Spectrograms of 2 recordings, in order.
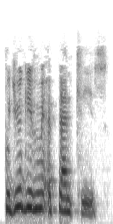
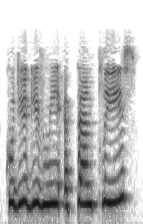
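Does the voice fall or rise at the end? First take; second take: fall; rise. First: The voice falls at the end. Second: The voice rises at the end. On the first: It is a command expecting yes. "it sounds like a command, and the answer yes is expected" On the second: It is a polite request. "Polite request is going to be associated with the rising intonation"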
